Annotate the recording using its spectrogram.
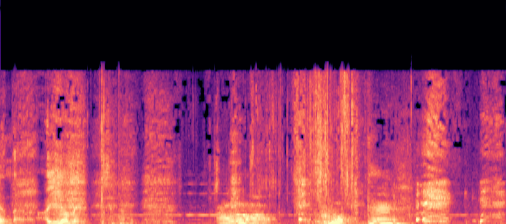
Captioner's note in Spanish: se queja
